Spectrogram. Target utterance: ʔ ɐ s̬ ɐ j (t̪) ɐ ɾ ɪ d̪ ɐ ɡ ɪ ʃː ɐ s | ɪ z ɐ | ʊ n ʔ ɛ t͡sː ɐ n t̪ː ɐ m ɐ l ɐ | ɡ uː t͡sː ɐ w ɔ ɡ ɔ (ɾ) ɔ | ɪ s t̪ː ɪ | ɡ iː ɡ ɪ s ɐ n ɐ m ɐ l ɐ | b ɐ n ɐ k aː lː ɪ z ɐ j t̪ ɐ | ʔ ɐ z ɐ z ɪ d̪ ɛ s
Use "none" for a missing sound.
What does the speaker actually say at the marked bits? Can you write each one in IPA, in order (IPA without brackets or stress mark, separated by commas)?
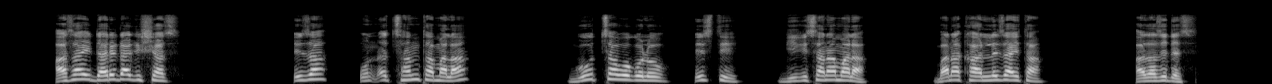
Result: d̪, l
